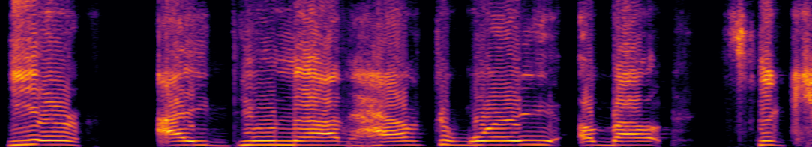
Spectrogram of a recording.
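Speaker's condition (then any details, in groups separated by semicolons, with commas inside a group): Hydrocephalus with shunt failure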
